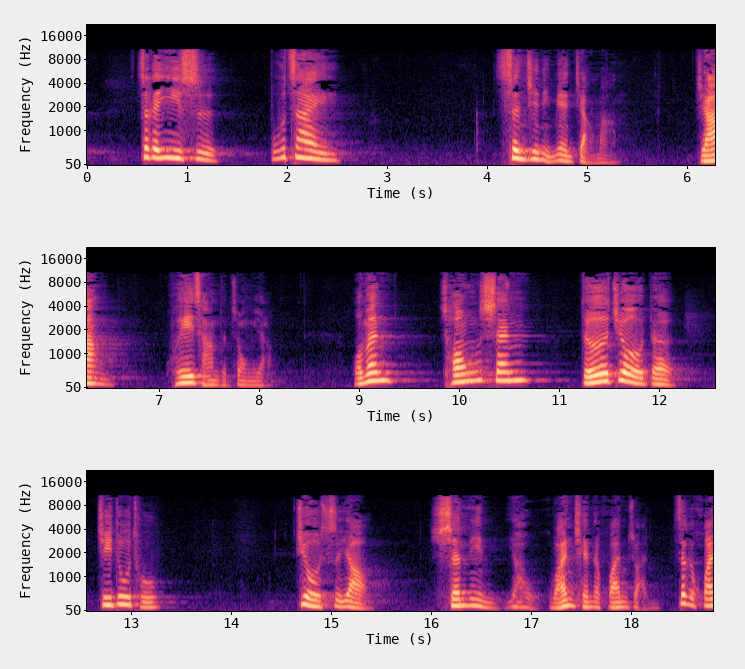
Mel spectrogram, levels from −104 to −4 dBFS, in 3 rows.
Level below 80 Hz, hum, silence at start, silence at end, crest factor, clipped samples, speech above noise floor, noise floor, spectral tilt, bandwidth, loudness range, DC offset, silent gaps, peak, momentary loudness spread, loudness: -66 dBFS; none; 0.55 s; 0 s; 20 dB; under 0.1%; 54 dB; -72 dBFS; -5.5 dB/octave; 11 kHz; 7 LU; under 0.1%; none; 0 dBFS; 21 LU; -18 LUFS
